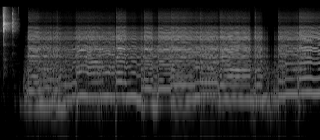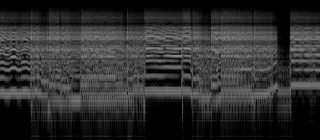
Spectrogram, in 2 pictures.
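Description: Fuzz-distorted electric guitar with the tone control rolled all the way off, playing a steady run of sustained notes and chords. The sound is loud, thick and dark, heard alone with no talking, and holds steady almost to the end.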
